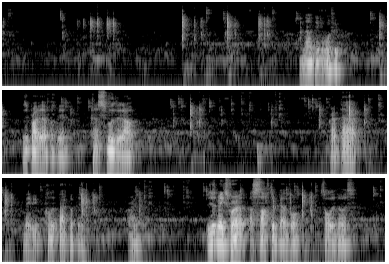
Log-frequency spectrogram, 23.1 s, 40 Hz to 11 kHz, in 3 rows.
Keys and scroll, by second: 1.3 z, 3.4 1, 4.3 3, 7.3 3, 11.3 1, 14.5 3, 15.2 1.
